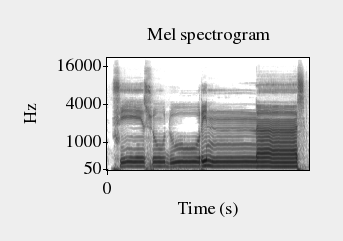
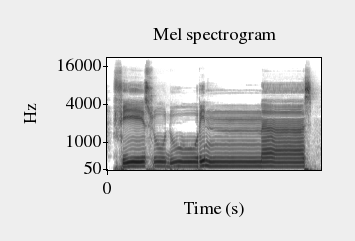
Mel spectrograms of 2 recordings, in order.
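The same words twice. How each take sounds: No difference in how they are said.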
